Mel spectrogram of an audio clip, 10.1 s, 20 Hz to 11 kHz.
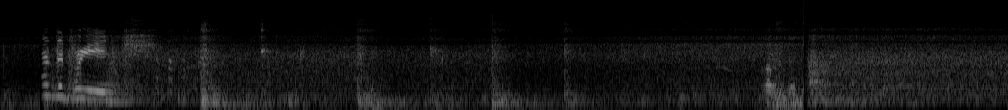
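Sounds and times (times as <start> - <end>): footsteps on metal footbridge: 0.0 - 8.1
river water rushing: 0.6 - 10.0.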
